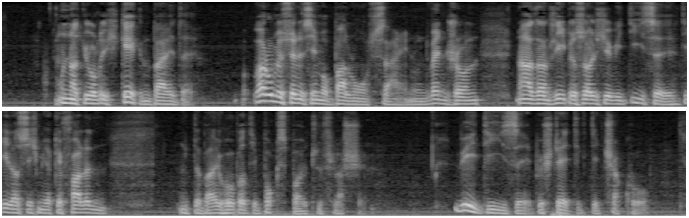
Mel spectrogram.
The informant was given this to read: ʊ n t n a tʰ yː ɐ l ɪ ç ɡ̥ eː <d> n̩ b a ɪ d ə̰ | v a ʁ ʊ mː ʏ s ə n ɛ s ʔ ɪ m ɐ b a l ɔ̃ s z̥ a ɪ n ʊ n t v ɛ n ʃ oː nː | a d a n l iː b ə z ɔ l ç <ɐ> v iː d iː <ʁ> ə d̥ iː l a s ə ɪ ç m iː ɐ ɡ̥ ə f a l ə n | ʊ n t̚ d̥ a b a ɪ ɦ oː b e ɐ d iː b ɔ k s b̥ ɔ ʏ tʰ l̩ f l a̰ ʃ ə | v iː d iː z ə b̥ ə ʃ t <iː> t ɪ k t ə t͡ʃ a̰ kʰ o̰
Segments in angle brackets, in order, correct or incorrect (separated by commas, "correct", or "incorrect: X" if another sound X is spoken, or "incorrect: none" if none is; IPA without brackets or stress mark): incorrect: ɡ, incorrect: ə, incorrect: z, incorrect: ɛː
